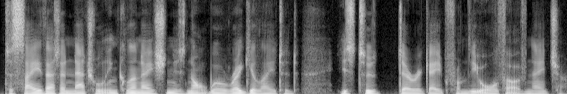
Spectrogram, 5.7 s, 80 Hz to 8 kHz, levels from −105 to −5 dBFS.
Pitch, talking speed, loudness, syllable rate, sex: 110 Hz, 190 wpm, -18 LUFS, 6.3 syllables/s, male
